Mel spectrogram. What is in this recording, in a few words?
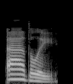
"Adly", arabic; indonesian boy names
